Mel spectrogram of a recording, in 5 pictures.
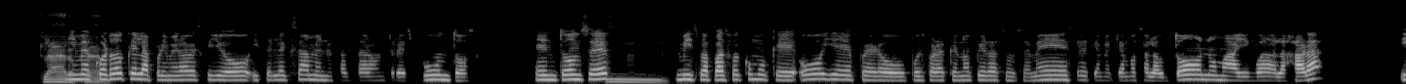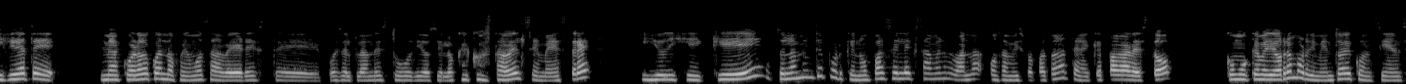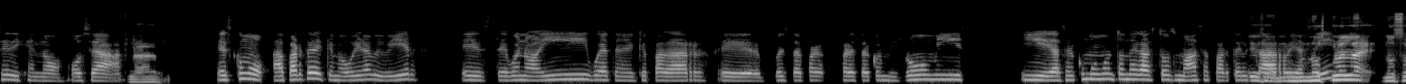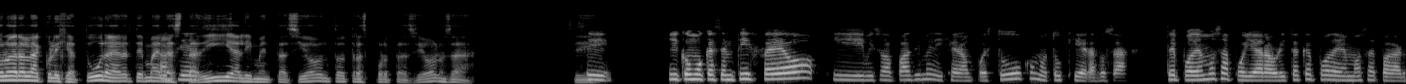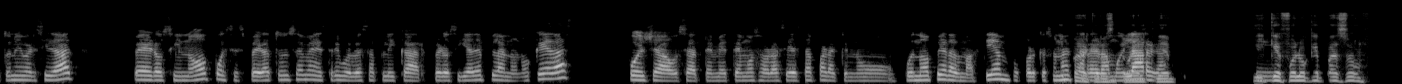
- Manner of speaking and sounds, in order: laughing while speaking: "que costaba"; drawn out: "¿Qué?"
- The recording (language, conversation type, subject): Spanish, podcast, ¿Qué opinas de endeudarte para estudiar y mejorar tu futuro?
